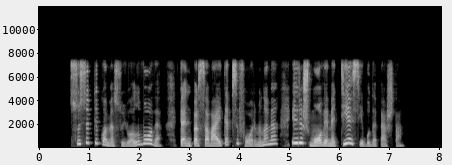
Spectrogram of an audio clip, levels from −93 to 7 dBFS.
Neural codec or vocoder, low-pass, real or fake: none; 7.2 kHz; real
